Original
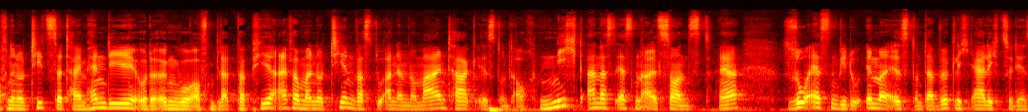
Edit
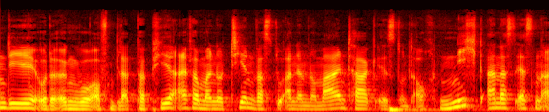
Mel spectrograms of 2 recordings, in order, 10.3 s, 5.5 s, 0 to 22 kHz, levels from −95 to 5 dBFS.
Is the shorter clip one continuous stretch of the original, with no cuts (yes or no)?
yes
